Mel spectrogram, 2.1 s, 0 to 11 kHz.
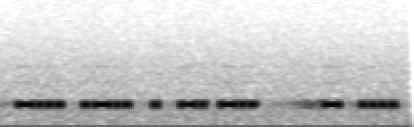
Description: Morse code, heard as a keyed tone, about 50 wpm, spaced as for 41 wpm, 600 Hz. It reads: BLEND TH
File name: archived / CRSnet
